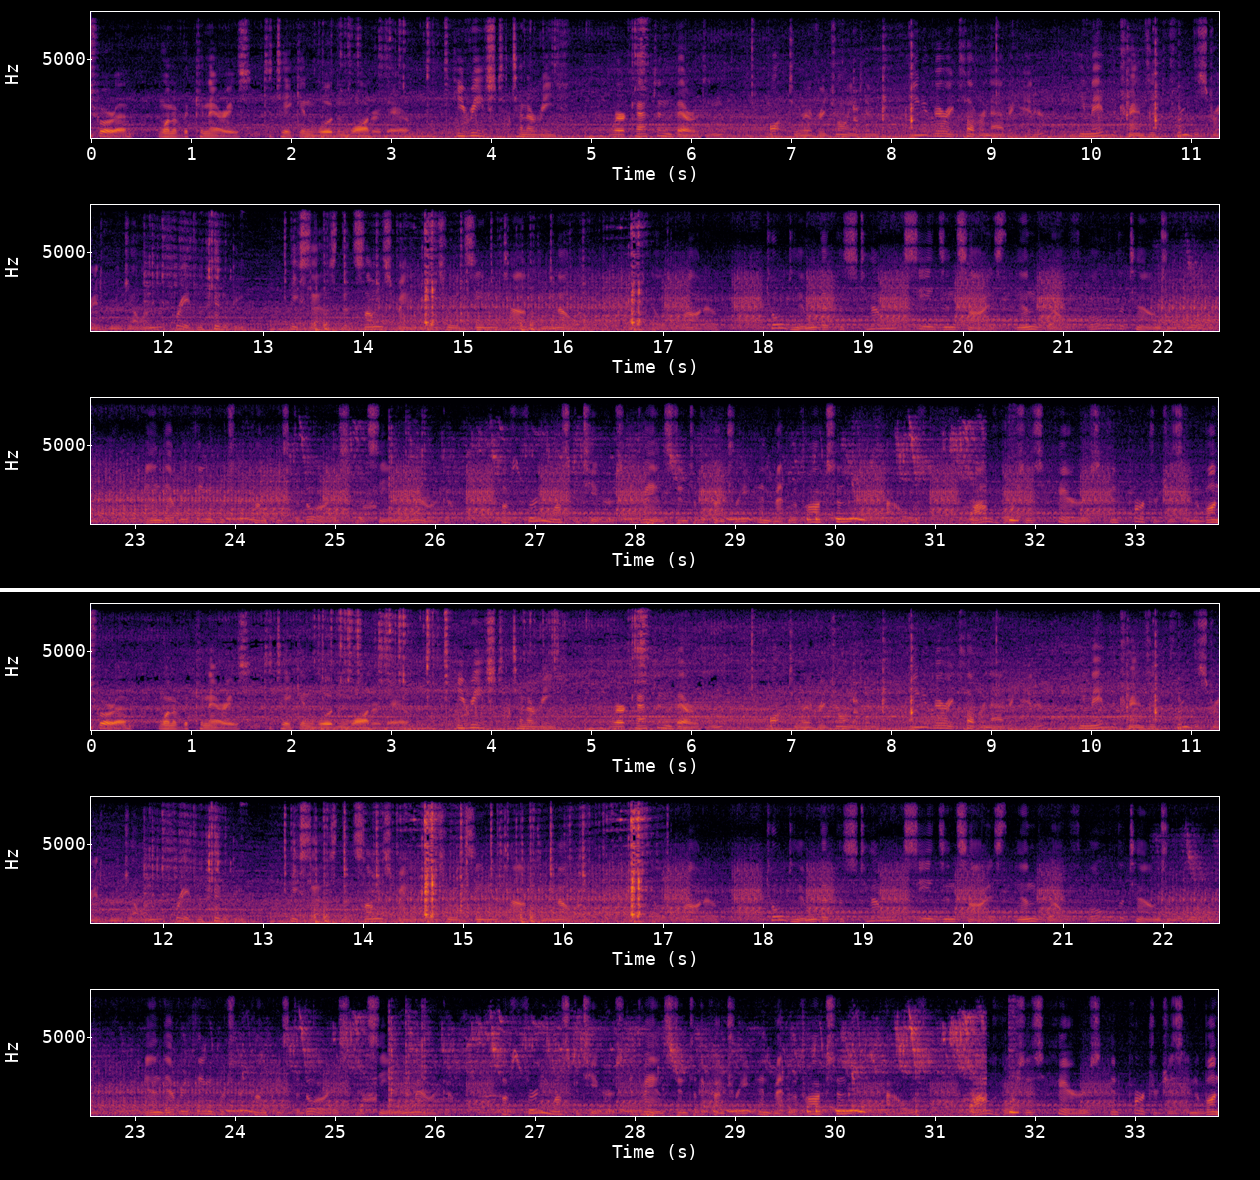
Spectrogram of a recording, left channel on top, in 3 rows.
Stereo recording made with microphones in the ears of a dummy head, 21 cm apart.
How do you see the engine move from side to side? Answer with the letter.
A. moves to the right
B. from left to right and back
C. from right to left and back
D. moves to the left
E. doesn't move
D.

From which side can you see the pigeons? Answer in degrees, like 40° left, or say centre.
30° right.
